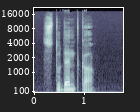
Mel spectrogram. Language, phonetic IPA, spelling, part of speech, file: Polish, [stuˈdɛ̃ntka], studentka, noun, Pl-studentka.ogg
